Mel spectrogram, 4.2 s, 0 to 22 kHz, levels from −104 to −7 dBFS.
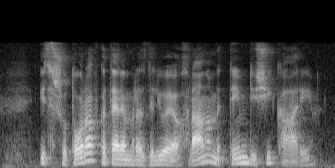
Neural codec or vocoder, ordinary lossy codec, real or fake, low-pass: none; none; real; none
